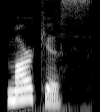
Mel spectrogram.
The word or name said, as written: markkas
